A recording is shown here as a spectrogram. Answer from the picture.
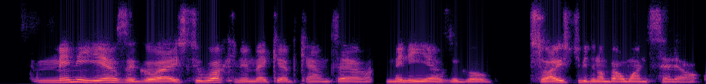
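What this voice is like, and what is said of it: French accent. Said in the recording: “being French ... the accent, I'm sure, is cutting you through a lot of assignments because you stand out”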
